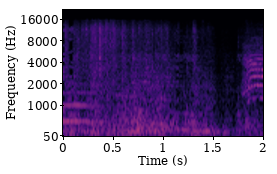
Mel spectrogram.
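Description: Plastic bag of Lego pieces crinkling and rustling as it is handled and opened, with a child's voice rising in near the end.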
